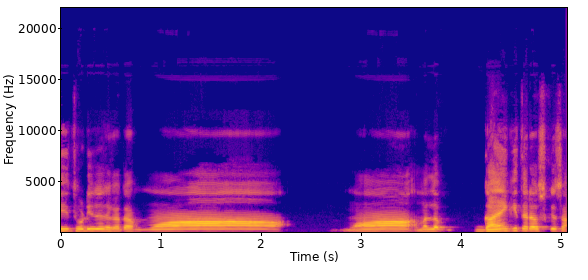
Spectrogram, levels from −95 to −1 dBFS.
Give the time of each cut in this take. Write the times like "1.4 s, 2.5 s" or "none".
none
